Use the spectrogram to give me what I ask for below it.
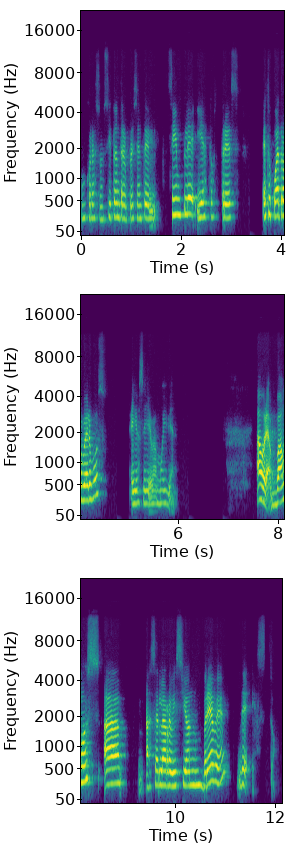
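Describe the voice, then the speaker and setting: Woman teacher, fairly high voice, playful and chatty explainer, slightly dull lo-fi recording. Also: a little slow. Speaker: English teacher. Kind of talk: recorded online lesson.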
